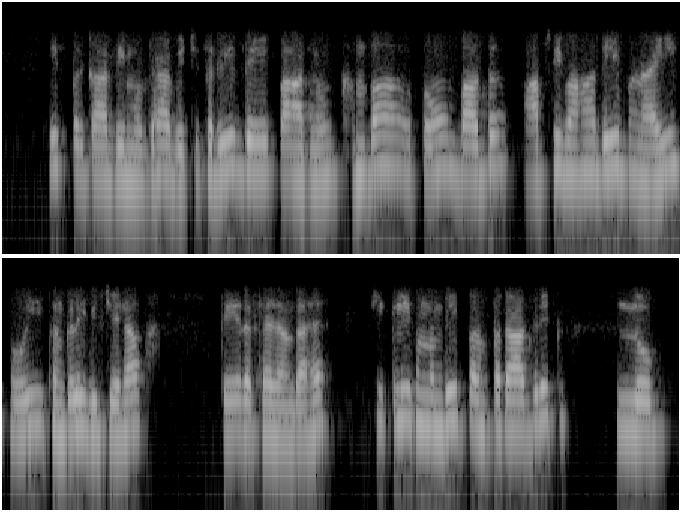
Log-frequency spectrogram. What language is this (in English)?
Punjabi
